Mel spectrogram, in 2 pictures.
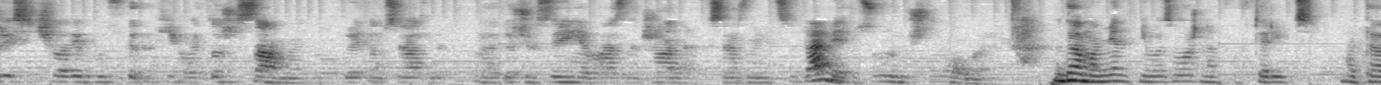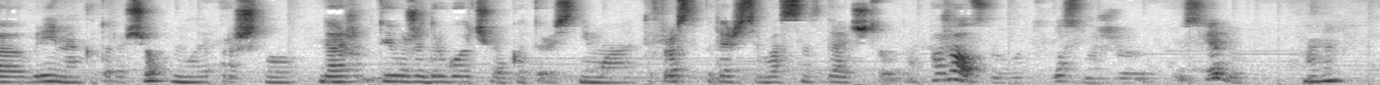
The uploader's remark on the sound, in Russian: У данного выпуска специфичный звук из-за формата "интервью в гостях", а так же были небольшие технические накладки с аппаратурой, поэтому небольшой дисклеймер и извинения перед любителями чистого звука.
